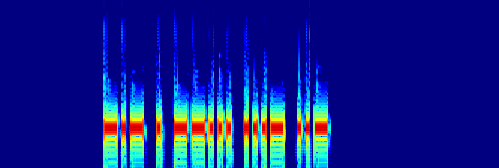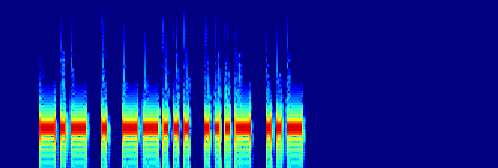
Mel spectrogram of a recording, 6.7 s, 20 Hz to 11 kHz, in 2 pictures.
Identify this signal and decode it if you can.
Morse code, heard as a keyed tone, about 46 wpm, 700 Hz. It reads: KE7VU KE7VU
